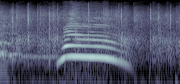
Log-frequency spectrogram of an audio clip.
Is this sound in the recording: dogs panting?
no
